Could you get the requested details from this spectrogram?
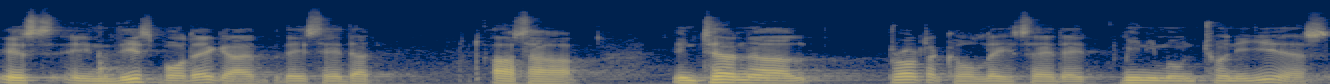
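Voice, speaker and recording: A man's medium-pitched voice in a Spanish accent, dark and mellow in tone, with fairly even intonation, a moderate pace and long, frequent pauses. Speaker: lawyer. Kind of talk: casual chat. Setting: winery.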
